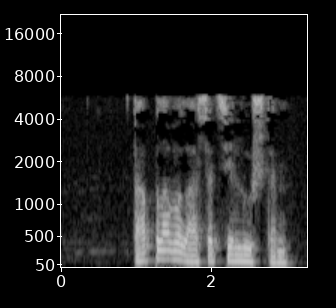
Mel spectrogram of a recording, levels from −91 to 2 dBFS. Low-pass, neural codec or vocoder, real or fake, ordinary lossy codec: 7.2 kHz; none; real; MP3, 24 kbps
